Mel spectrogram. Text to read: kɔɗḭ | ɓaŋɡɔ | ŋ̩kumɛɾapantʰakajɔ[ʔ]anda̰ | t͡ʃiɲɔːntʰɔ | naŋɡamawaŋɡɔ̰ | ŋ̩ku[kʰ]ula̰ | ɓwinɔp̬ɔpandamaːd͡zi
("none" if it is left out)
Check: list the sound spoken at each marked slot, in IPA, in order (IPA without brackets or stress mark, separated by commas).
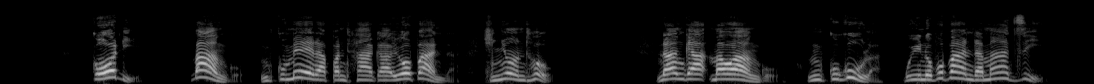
p, k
